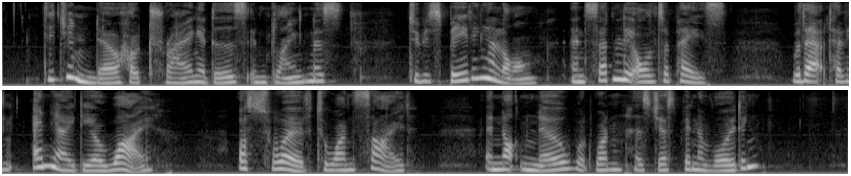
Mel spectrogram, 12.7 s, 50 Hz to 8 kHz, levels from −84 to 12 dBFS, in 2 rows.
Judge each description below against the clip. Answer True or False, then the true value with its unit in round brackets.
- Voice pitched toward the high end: True (210 Hz)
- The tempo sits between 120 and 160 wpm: False (170 wpm)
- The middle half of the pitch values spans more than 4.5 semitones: False (4.0 semitones)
